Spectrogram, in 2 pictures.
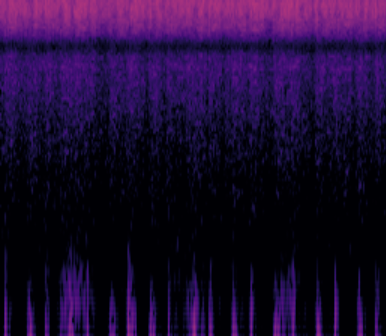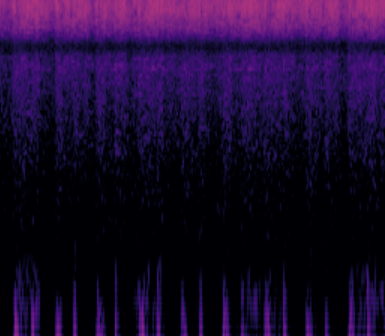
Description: my heartbeat is pounding hard in this video i hope you enjoy it.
